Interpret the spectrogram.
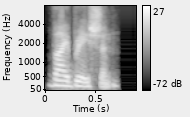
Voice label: "vibration", Indian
